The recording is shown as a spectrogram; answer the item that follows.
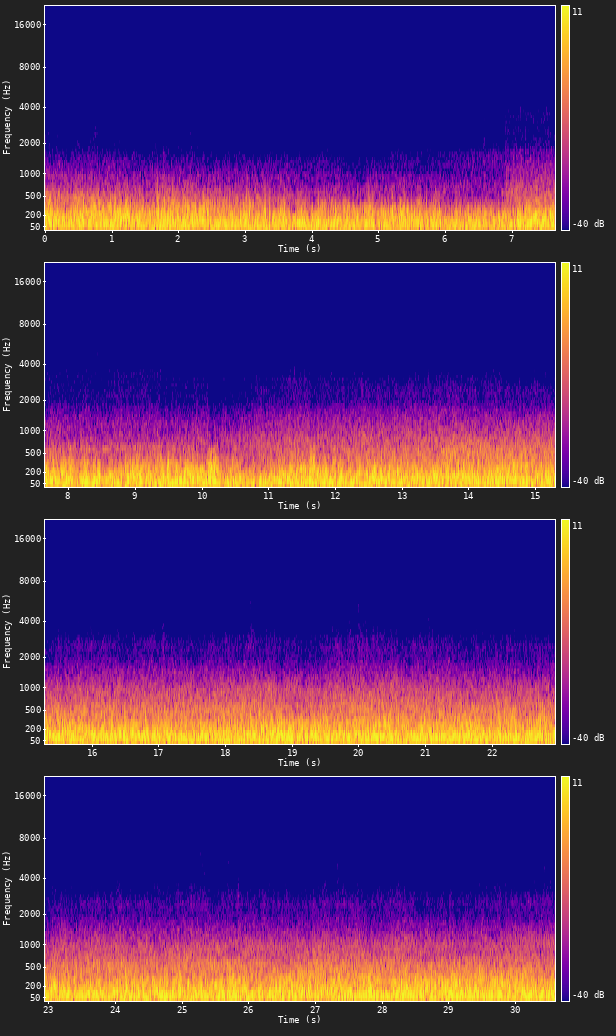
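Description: Steady low rumble of road and wind noise from a car driving at speed, a little brighter and hissier from about seven seconds in.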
